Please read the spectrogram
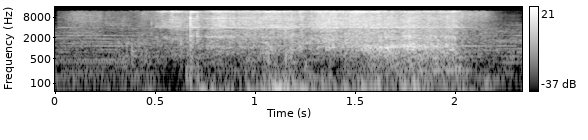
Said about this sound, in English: And Daphne closed the curtains quickly.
